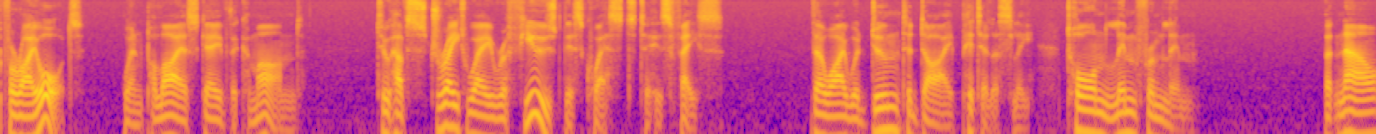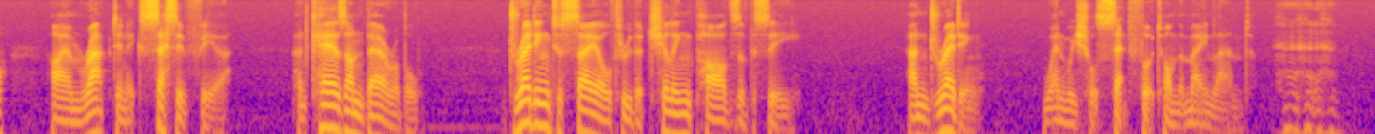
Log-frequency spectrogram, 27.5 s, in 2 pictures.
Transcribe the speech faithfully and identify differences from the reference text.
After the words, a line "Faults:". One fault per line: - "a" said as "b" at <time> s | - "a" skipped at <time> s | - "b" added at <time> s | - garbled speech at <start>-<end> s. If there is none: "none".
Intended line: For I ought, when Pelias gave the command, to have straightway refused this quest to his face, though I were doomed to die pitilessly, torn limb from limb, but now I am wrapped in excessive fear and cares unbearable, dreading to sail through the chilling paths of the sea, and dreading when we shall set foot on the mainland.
For I ought, when Pelias gave the command, to have straightway refused this quest to his face, though I were doomed to die pitilessly, torn limb from limb, but now I am wrapped in excessive fear and cares unbearable, dreading to sail through the chilling paths of the sea, and dreading when we shall set foot on the mainland.
Faults:
none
